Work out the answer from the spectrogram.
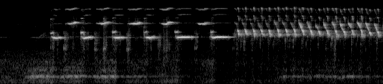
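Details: Spanish Timbrado canary in song, beginning with clear, evenly spaced whistled notes about four per second, then breaking into a dense, rapid bubbling trill.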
